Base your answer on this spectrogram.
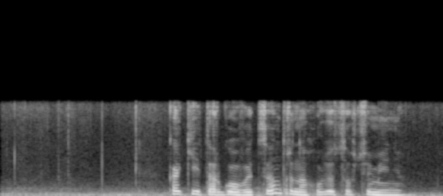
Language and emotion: Russian, neutral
